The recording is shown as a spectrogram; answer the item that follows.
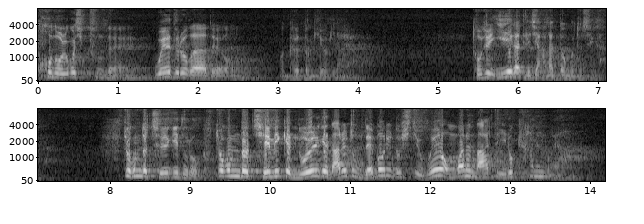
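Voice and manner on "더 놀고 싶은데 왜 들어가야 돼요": slow put-on whining child voice, close to tears. Recalling what they said to their mother as a child: imitating a whimpering child. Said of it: "늘 울먹이면서 입술 이렇게 쭉 삐져나와가지고".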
